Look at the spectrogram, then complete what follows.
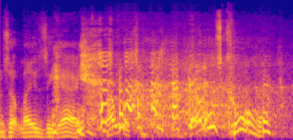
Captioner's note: laughter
